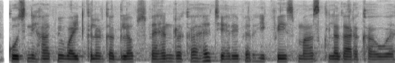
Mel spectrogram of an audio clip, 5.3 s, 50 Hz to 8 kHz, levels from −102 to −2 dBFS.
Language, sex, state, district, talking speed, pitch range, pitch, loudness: Hindi, male, Bihar, Bhagalpur, 230 wpm, 125-140 Hz, 130 Hz, -18 LUFS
